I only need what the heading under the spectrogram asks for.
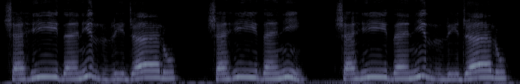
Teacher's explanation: ستلتقي نون التنوين الساكنه بالراء الساكنه من المشدده في كلمه الرجال فتحرك نون التنوين الساكنه بالكسر للتخلص من التقاء الساكنين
